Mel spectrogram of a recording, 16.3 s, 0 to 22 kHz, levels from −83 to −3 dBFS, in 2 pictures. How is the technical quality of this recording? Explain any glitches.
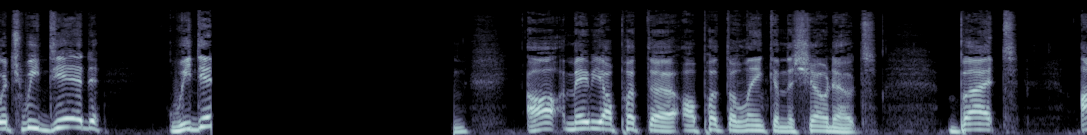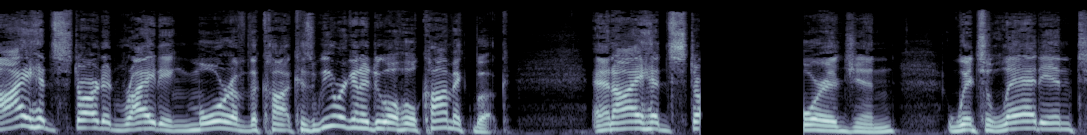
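The speech is interrupted twice by a playback stall. The player likely ran short of data or had its thread blocked, so output fell silent: from 1.58 to 3.40 s (1.82 s) after "we did we", resuming at "I'll maybe I'll put", and from 13.40 to 14.18 s (0.78 s) after "I had".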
